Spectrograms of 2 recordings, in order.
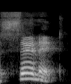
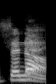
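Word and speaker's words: Senedd: twice in that conversation he said the Senate it's not the Senate no how do you pronounce it sen it's it's sen sen pronounce the it's if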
